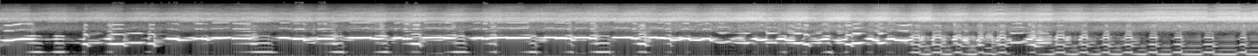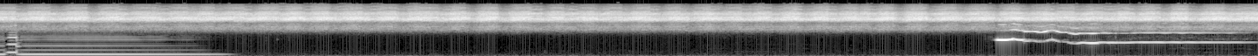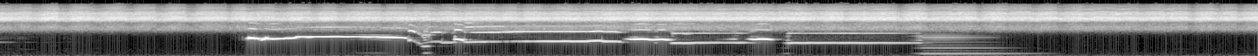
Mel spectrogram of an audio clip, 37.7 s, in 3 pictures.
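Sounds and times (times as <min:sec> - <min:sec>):
distant chorus of crickets chirping: 0:00.0 - 0:37.7.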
